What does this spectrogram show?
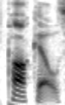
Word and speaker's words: Pockels: Tell the wonderful story of Agnes Pockels, if I'm pronouncing her name correct.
